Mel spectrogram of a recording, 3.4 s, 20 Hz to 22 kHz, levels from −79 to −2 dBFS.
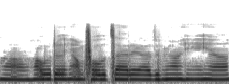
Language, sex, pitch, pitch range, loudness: Urdu, female, 195 Hz, 195-200 Hz, -16 LUFS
